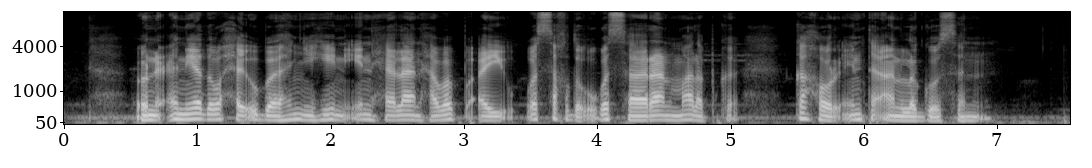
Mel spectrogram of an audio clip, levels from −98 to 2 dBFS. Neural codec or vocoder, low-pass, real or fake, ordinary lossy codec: none; none; real; none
